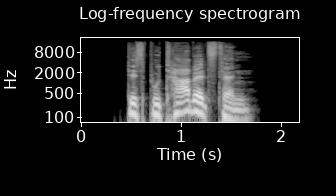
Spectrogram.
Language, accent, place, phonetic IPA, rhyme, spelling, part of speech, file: German, Germany, Berlin, [ˌdɪspuˈtaːbl̩stn̩], -aːbl̩stn̩, disputabelsten, adjective, De-disputabelsten.ogg
- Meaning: 1. superlative degree of disputabel 2. inflection of disputabel: strong genitive masculine/neuter singular superlative degree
